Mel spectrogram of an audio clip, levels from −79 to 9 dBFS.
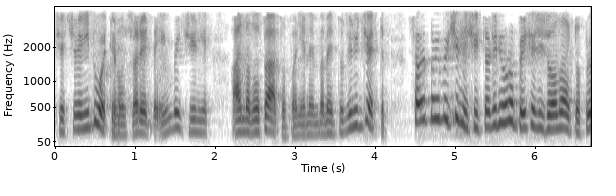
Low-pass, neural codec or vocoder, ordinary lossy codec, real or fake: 3.6 kHz; autoencoder, 22.05 kHz, a latent of 192 numbers a frame, VITS, trained on one speaker; MP3, 24 kbps; fake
